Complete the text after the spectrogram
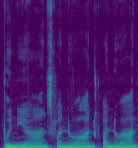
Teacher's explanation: یہ جو لفظ ہیں بنیان، صنوان، قنوان، ان کے نون ساکن پر غنہ نہیں ہوتا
